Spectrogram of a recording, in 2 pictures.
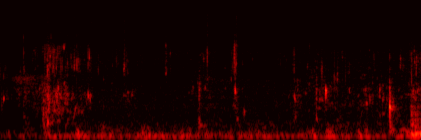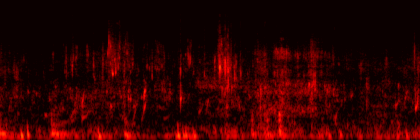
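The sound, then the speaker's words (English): Faint paddle strokes and water swishes from a two-person kayak moving through a bay, soft irregular splashes with light wind noise underneath. “Those of you who are kayakers may recognize that sound. It's the sound of a double-person kayak paddling through one of the many bays in the area.”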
